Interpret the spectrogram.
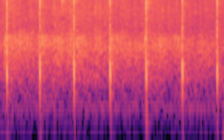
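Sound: audience applauding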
